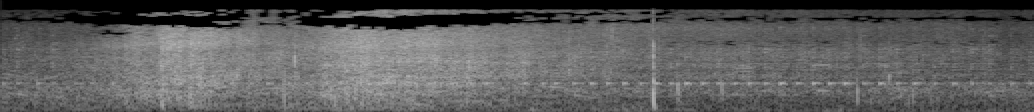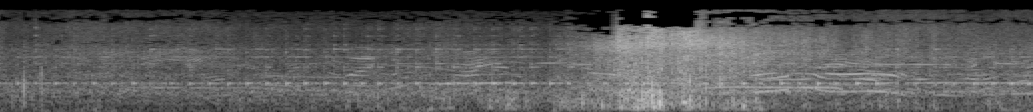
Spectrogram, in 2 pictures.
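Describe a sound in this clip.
Skis scrape and hiss over hard snow in quick turns.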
